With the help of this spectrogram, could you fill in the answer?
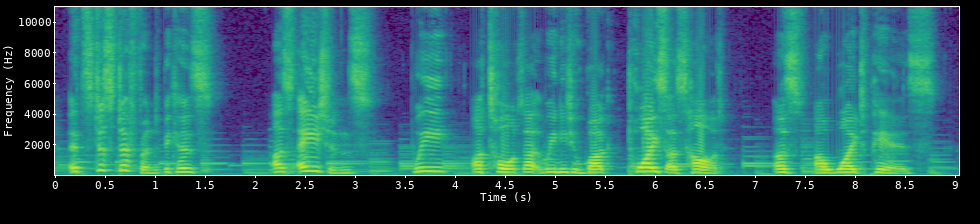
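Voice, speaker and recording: A woman's fairly high voice with a British accent, lively intonation and a fairly slow pace, over music in the background. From England. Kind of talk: casual talk to camera.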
